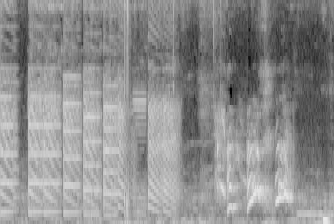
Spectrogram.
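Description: A dog barks in quick yips and then whimpers with high, wavering whines, close and fairly loud, with a few overlapping cries.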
